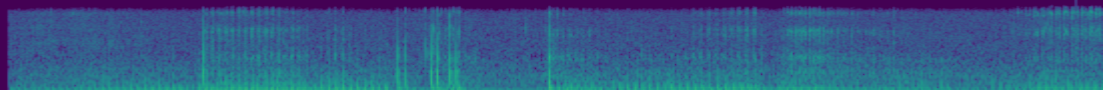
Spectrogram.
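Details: A sleeping domestic cat purrs with a low, steady rumble. Brief clicks and soft knocks break in near the middle.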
